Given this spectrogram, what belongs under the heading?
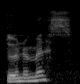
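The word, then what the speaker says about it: Dynamis: Uh Dunamis. Yeah, I just felt the same. Well, it's it's read as Dynamus, right? They all pronounce it as Dunamis.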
